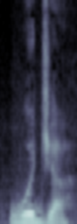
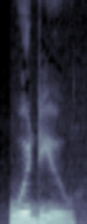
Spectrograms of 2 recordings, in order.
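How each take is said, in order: First: You is reduced to a casual ya. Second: Both words are said separately, with no blending. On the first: "as an informal contraction" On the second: "articulate perfectly, with no assimilation"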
